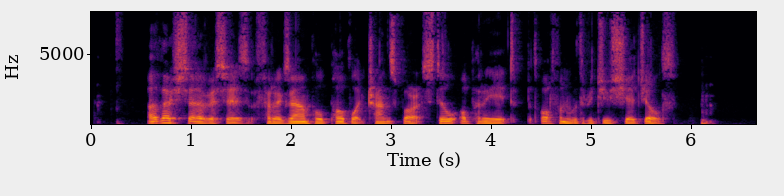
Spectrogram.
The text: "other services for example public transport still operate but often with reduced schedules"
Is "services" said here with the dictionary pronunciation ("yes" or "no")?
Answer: yes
